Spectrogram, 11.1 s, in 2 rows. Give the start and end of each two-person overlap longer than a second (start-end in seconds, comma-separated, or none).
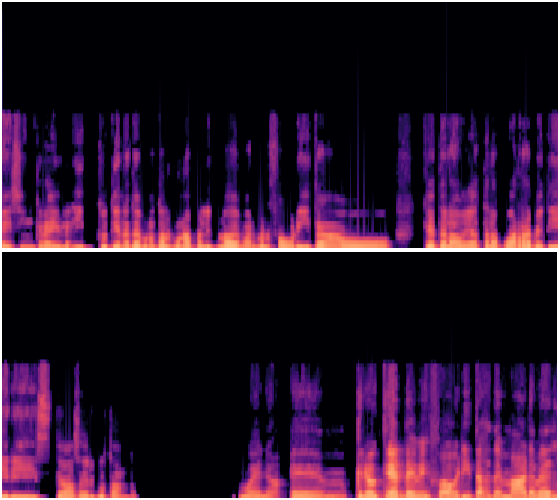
none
